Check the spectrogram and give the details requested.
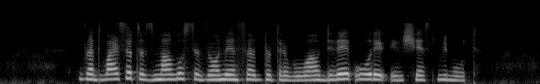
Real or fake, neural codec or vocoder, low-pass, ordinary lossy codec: fake; codec, 16 kHz, 0.5 kbps, FreqCodec, larger model; 7.2 kHz; none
